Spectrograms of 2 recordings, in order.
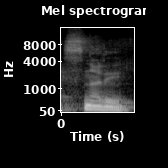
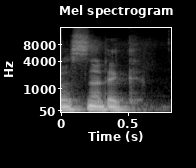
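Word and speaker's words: Ó Snodaigh: Snoddy. Whereas a lot of people go Snoddick. There's three brothers, Ronan, Colm and Rosso Snoddick from Keela. – Yes. – The band Keela, and everyone would be quite aware of them. And everyone says Snoddick. So you said it right. – Here Snoddick. In Ireland, Snoddick. Most people know who they are. Yeah. – You don't pronounce the G-H.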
